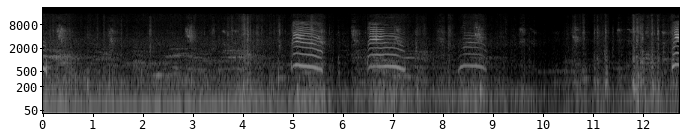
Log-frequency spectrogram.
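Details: A Siamese cat gives several loud, drawn-out meows, each rising then falling in pitch.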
